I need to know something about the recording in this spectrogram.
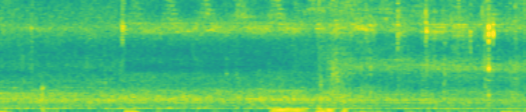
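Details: Wild giant honey bees swarming around a forest nest cut for honey; steady droning hum with several louder, deeper passing buzzes as individual bees fly close, plus a few sharp taps.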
